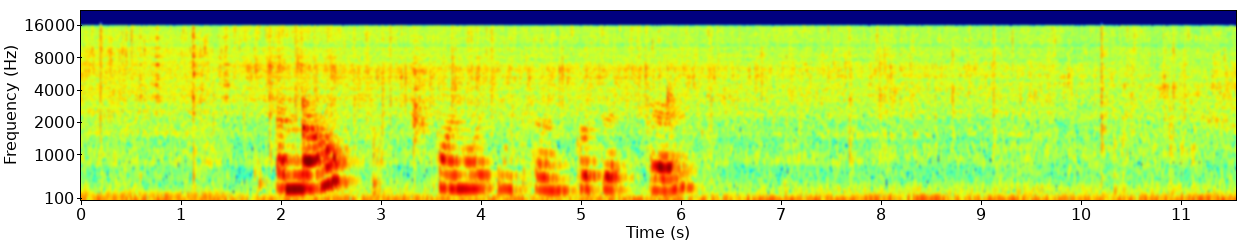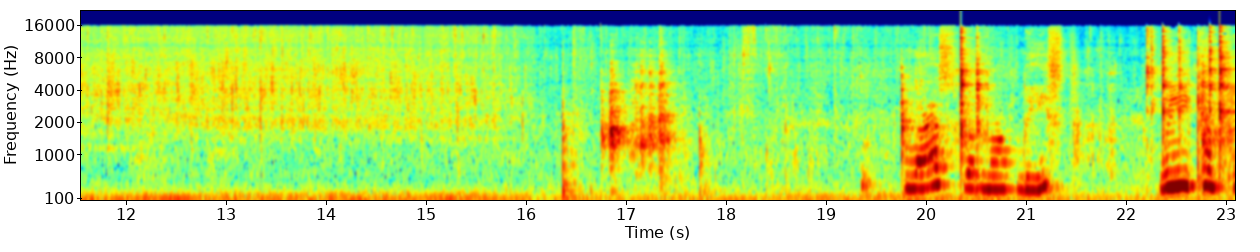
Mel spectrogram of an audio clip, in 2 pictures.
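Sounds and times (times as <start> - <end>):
eggs sizzling in a frying pan: 0.0 - 23.0
wooden spoon scraping a pan: 16.5 - 23.0.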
